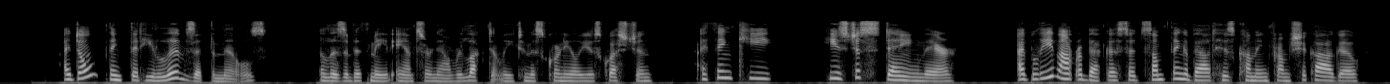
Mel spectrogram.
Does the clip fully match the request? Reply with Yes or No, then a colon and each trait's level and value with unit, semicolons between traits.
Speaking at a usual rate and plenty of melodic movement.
Yes: average, 155 wpm; wide, 6.5 semitones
